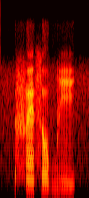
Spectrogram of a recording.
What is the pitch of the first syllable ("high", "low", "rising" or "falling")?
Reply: high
